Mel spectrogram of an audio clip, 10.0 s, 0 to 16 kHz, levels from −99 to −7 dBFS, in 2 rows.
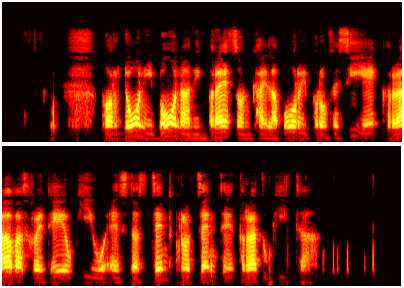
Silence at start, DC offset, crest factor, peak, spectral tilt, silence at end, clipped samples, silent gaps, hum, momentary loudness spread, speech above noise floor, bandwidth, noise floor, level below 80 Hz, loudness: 0.6 s; under 0.1%; 22 dB; -6 dBFS; -1 dB/octave; 1.1 s; under 0.1%; none; none; 18 LU; 45 dB; 8.2 kHz; -73 dBFS; -84 dBFS; -28 LUFS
